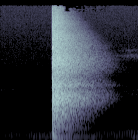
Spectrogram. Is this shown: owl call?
no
